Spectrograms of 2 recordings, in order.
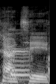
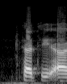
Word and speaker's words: Tatis: so they have how do you pronounce it? Tatis? I'm not Tatis. – Sure. I'm from San Diego. Tatis.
